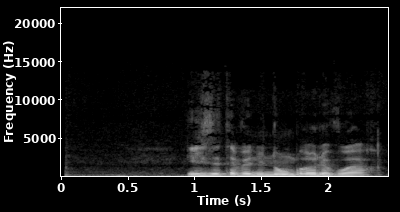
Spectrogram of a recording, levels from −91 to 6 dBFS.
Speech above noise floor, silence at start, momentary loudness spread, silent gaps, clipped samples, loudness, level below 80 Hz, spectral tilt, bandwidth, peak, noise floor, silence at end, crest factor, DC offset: 35 dB; 0.95 s; 7 LU; none; under 0.1%; -23 LUFS; -60 dBFS; -8.5 dB/octave; 10 kHz; -10 dBFS; -57 dBFS; 0.15 s; 14 dB; under 0.1%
